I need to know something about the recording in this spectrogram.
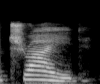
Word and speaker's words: tried: Okay, so if you use the ID sound, this is the time when it becomes two syllables. So, for instance, the word start, we would put the ED ending, it would be started. But this is tried. There's only one syllable.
